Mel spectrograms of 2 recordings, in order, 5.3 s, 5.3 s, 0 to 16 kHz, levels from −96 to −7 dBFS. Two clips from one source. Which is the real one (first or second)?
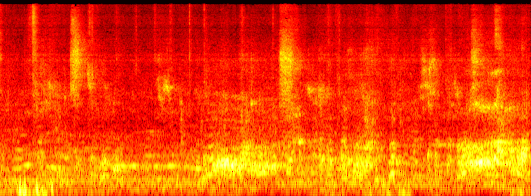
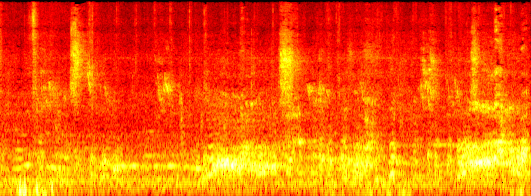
second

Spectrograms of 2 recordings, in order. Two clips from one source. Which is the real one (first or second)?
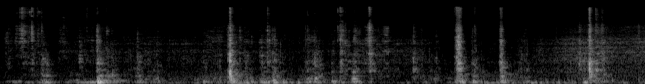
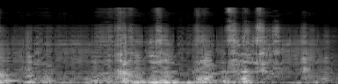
first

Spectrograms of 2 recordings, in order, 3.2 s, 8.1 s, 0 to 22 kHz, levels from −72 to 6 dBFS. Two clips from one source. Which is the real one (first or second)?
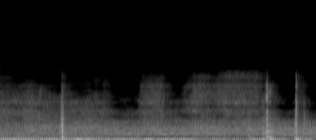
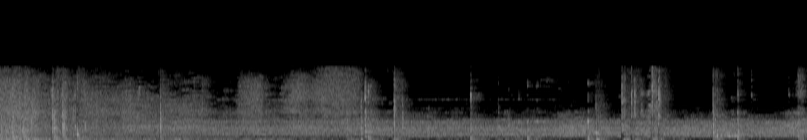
second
